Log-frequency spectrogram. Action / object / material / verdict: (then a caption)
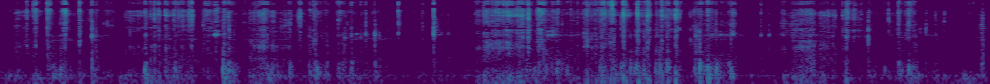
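scrape / bar of soap carved with a small blade / soap / none. A small blade carves a solid bar of dry yellow soap held in the palm, making quiet, dry, crunchy scraping and crisp cutting sounds. Short, rapid clicks and shavings come in bursts with brief pauses, with a bright, crumbly texture throughout.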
